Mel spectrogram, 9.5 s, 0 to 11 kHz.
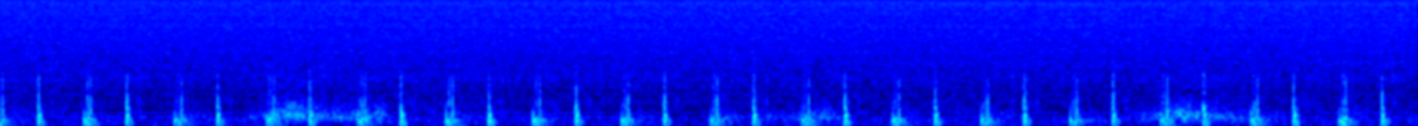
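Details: Own heartbeat recorded with the fan off, shortly after it became unusually thumpy: strong, regular low thumps at about 100 a minute with a steady faint high whine in the background; heartbeat.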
